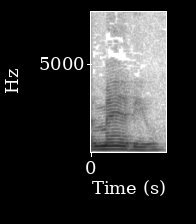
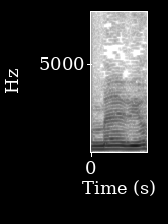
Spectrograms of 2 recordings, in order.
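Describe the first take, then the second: First: Medio ending in a closed u, medyu; dialect medio. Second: Said in the usual way. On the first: Shown as a demonstration. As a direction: close the final vowel of medio to u. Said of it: "se dice medio". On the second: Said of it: "en vez de decir medio".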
